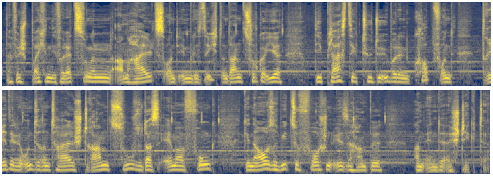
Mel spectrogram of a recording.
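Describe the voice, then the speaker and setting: A man's voice: medium pitch, normal speed, music in the background. A middle-aged man telling a crime story conversationally as a podcast host, close on a studio mic. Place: small radio studio. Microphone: close studio boom mic with pop filter.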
